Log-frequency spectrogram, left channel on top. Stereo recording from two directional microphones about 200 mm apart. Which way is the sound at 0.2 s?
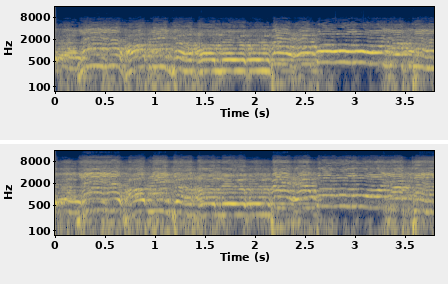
90° right.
